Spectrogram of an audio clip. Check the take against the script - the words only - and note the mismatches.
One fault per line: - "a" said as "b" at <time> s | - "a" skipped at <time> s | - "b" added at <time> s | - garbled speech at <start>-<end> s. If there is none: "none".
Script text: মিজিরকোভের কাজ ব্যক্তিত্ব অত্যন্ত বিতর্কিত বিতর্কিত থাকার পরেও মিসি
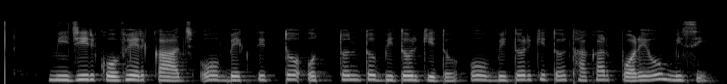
- "ও" added at 2.0 s
- "ও" added at 4.7 s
